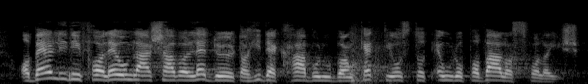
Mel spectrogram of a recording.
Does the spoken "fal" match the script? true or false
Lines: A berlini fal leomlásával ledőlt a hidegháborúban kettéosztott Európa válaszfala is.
true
